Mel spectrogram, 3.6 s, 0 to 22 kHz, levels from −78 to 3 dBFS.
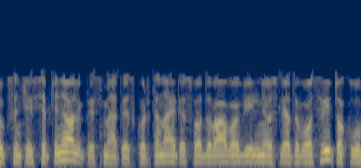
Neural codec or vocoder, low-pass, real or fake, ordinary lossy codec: none; 7.2 kHz; real; AAC, 16 kbps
